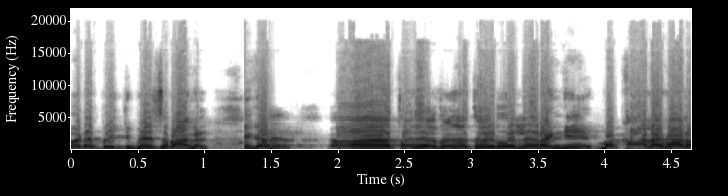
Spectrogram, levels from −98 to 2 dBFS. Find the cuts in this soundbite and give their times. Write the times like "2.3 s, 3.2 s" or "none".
1.3 s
